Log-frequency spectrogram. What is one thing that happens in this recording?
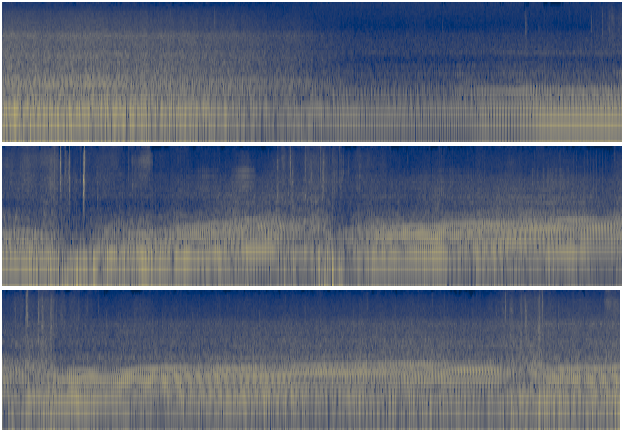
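A car engine revs hard, rising in pitch and dropping briefly at each gear change.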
